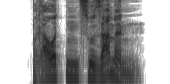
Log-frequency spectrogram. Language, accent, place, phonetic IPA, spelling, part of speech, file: German, Germany, Berlin, [ˌbʁaʊ̯tn̩ t͡suˈzamən], brauten zusammen, verb, De-brauten zusammen.ogg
- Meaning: inflection of zusammenbrauen: 1. first/third-person plural preterite 2. first/third-person plural subjunctive II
